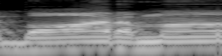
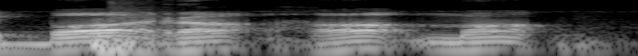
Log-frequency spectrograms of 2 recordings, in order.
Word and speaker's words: ब्रह्म: कतिपयहरूले ब्रह्म भन्न नजानेर वर्म भनिदिन्छन्। वर्म भन्दा भन्दै भुल्यो झुक्कियो भने भ्रम पनि हुन्छ। अब ब्रह्म भनेको चाहिँ ब्रह अगाडि ब र ह म, ब्रह्म यस्तो उच्चारण गर्नु।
